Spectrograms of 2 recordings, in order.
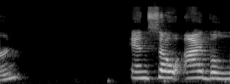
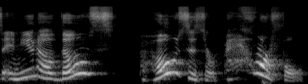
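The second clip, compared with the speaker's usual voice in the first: normal talking voice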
